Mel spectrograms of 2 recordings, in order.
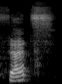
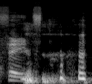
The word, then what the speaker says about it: Fetes: His name should be pronounced Fetss, not Fates.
